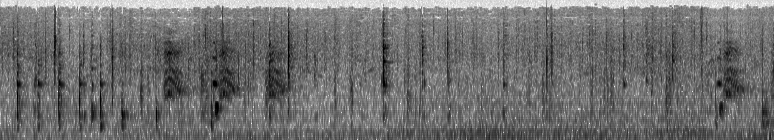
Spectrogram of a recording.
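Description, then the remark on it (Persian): A pot of water heats toward a boil, with a steady low rumble beneath scattered sharp ticks and small pops, busier at the start and then settling into an even murmur. “هی بچه ها، من یک کم آب گذاشتم تا جوش بیاد.”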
